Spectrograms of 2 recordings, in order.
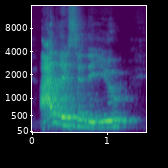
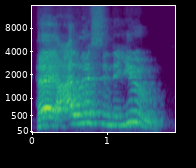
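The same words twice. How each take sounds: First: Said in the usual way. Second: Raised and slower, insisting; louder emphatic repeat. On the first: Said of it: "repeats to Mama Baker". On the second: Real, not acted. To Mama Baker, insisting louder that he listens.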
